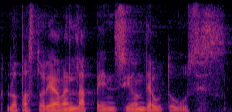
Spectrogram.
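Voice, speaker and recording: A middle-aged man with a Mexican accent, a pastor telling his testimony in a sermon, swinging between loud and hushed. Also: mid-range voice, flat delivery, moderate pace. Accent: Mexican Spanish.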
